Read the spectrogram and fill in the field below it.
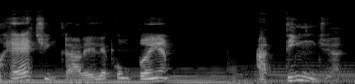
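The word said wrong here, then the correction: Tinja: Tin, Tin, se pronuncia Tinia, né? Um nome finlandês, uma pré-adolescente tímida, solitária, que vive com a família ali em uma comunidade de aparências de uma aparência idêntica, né?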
